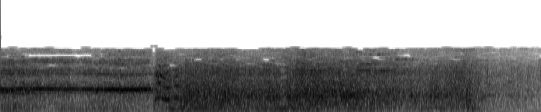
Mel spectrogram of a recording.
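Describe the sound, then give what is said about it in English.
Steady rushing roar of a car driving fast downhill on a shiny, slippery road full of sharp curves. The engine and tyre noise holds loud, then fades toward the end. “But I drove on south, downhill into the valley. The road was full of sharp curves and shiny under my headlights and very slippery.”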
